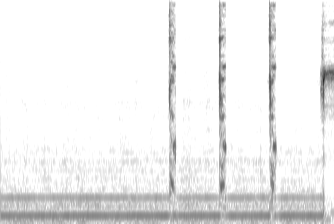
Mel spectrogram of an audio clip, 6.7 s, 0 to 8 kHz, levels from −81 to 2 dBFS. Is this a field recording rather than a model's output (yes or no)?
no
